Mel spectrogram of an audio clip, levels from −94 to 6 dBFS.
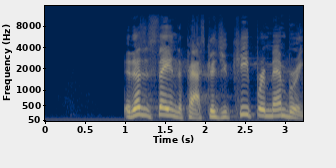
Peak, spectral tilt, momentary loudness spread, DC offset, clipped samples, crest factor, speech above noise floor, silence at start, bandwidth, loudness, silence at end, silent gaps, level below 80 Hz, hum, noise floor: -10 dBFS; -6.5 dB/octave; 7 LU; under 0.1%; under 0.1%; 18 dB; 46 dB; 1 s; 10 kHz; -27 LUFS; 0 s; none; -72 dBFS; none; -72 dBFS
